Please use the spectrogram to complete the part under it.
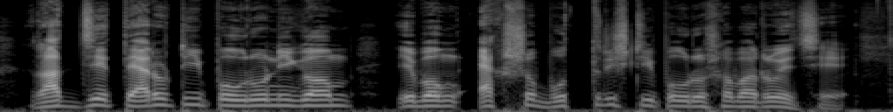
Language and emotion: Bengali, neutral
